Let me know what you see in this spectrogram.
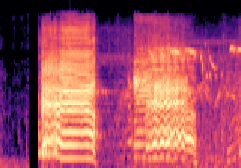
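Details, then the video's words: Goat, recorded while eating grass, giving two drawn-out bleats: a steady, nasal bleat lasting under a second, then a longer bleat with a wavering, quavering tone. "Goat Sound Video Goat Eating Grass"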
